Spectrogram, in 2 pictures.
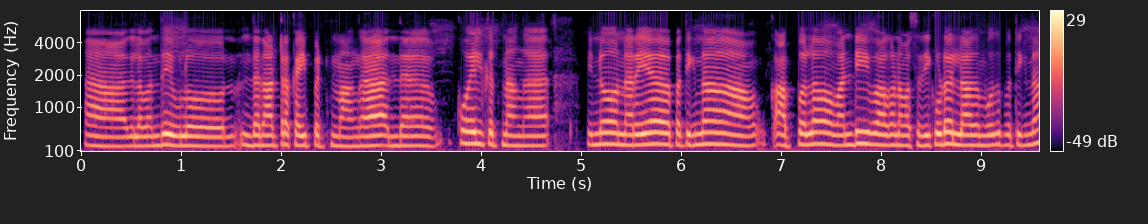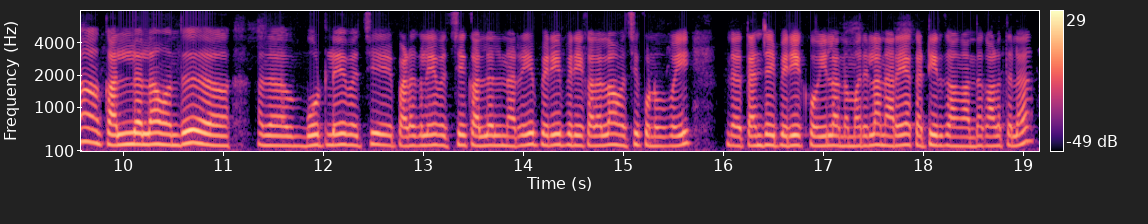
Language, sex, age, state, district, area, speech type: Tamil, female, 30-45, Tamil Nadu, Namakkal, rural, spontaneous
